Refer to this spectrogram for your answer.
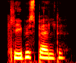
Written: klippespalte

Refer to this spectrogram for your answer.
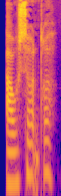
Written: AFSONDRENDE

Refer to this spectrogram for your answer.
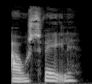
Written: afsvale

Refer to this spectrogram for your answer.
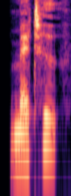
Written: mathed

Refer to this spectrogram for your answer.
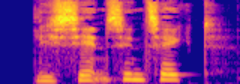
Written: licensindtægt

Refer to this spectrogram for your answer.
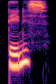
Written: dennes

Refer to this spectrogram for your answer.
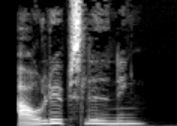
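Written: afløbsledning

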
